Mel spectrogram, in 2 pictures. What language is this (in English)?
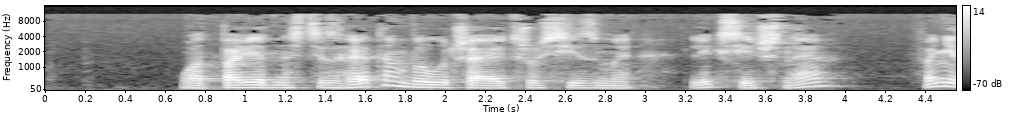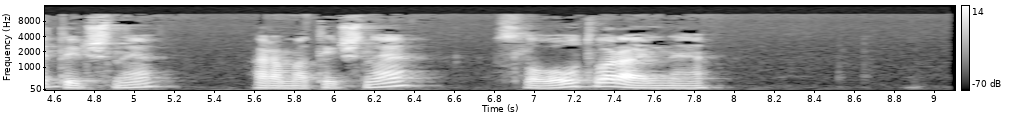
Belarusian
